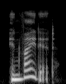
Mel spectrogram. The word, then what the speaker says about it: invited: Invited. That's an ID sound.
